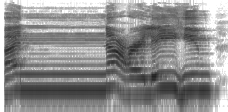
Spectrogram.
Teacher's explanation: جزاؤہم ان علیہم، یہاں دیکھیں ان، یہاں نون مشدد ہے تو یہاں پر غنہ ہوگا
